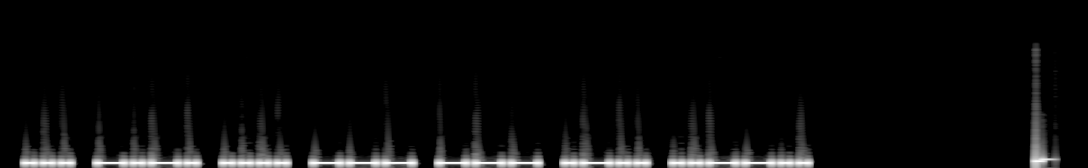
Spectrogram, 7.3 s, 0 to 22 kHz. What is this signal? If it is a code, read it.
Morse code, heard as a keyed tone, about 21 wpm, 700 Hz. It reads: SCHOOL?
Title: Sentences from Top 1000 Words - Review Part 5 - 20wpm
